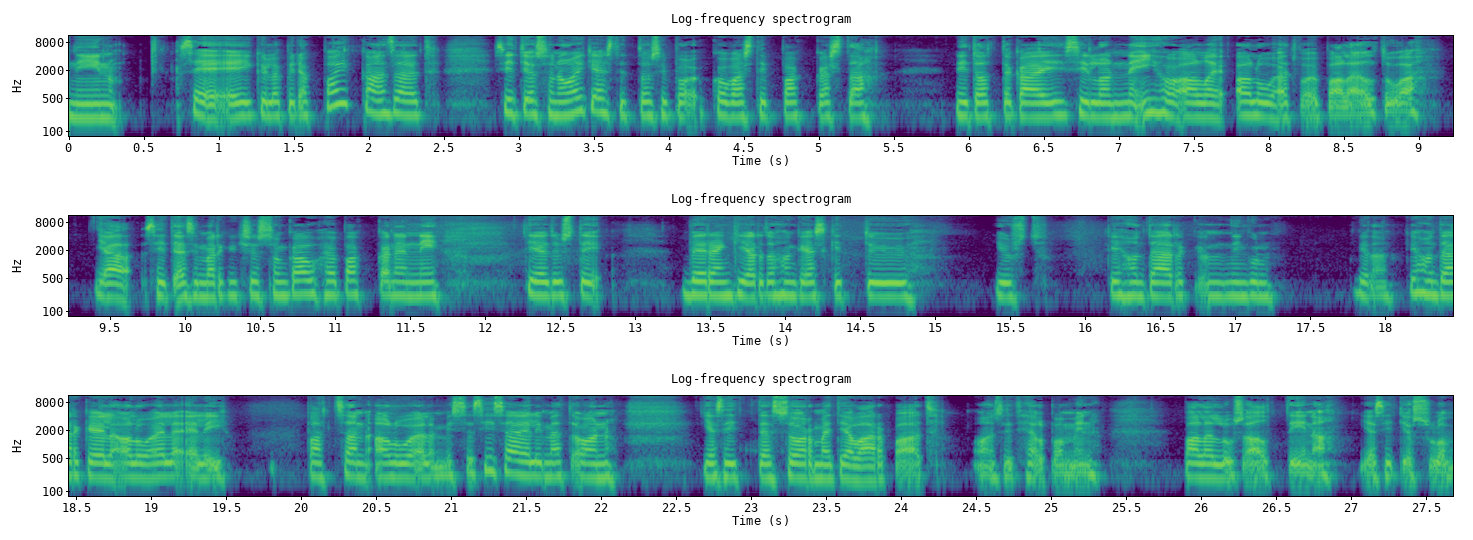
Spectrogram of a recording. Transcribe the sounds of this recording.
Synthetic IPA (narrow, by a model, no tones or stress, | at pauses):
niːnseeikylːæpidæppɑikːɑːnsɑet̪sit̪josːonoikeːst̪it̪tosipokoʋɑst̪ippɑkːɑst̪ɑ | nit̪ot̪ːɑkɑisilːonneʔiɦoɑleʔɑlueːt̪ʋo̰ipɑ̰lḛlt̪uɑ̰ | jɑsit̪es̬imerkiksjosːoŋkɑuheːpɑkːɑnennit̪iet̪yst̪i | ʋeɾeŋkiɛrt̪oɦɑŋkeskit̪ːyː | just̪ | keɦont̪ærniːŋkun | et̪onkeɦont̪ærkeilːḛʔɑ̰lueilːḛʔḛlḭ | pɑt̪sɑnɑlueilːemisːæsisæelimæt̪onjɑsit̪ːesormet̪jɑʋɑrpɑ̰ːt̪ | o̰nsit̪hḛlpo̰mːḭn | pɑlelusɑ̰lt̪ːḭːnɑ̰jɑ̰sit̪jossulːo̰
